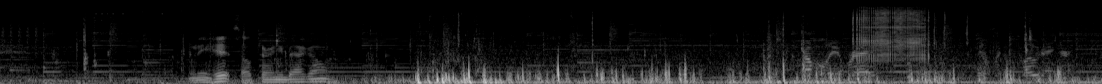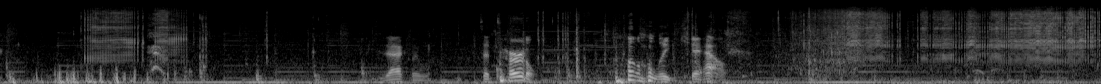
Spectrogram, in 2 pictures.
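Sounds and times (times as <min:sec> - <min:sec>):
fishing reel clicking and rattling: 0:08.5 - 0:09.6, 0:11.8 - 0:13.8, 0:16.3 - 0:17.2, 0:18.8 - 0:22.0.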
